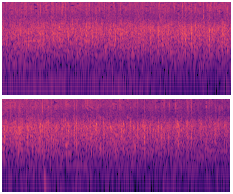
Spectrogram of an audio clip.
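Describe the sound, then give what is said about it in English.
A church audience claps steadily for several seconds after the sermon, a dense, even wash of applause that stays loud throughout without any speech over it. “Family, can we give a round of applause for an amazing word?”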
